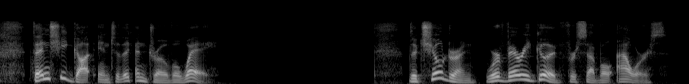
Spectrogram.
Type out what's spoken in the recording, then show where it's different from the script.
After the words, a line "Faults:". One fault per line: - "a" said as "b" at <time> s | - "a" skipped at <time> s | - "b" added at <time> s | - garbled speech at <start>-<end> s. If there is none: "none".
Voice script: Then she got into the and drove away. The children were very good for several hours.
Then she got into the and drove away. The children were very good for several hours.
Faults:
none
